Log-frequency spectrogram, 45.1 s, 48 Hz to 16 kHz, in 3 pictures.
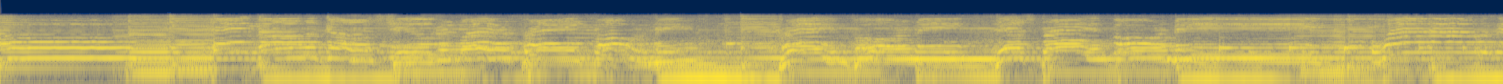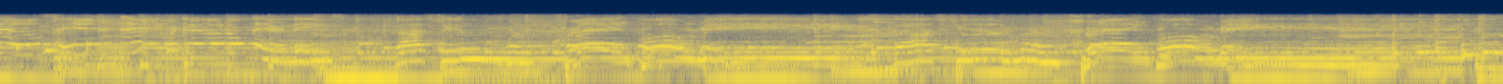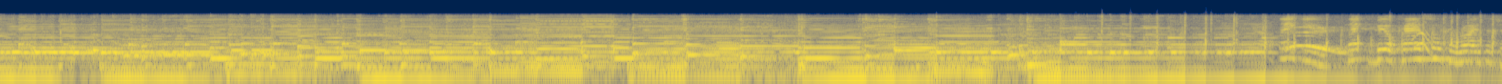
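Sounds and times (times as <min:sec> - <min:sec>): lead melody: 0:00.0 - 0:44.1
acoustic guitar: 0:00.0 - 0:45.0
banjo: 0:00.0 - 0:45.0
upright bass: 0:00.0 - 0:45.0.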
